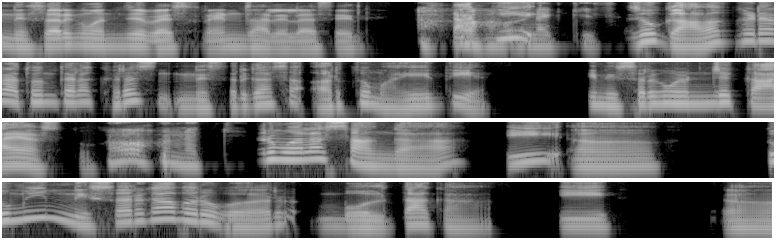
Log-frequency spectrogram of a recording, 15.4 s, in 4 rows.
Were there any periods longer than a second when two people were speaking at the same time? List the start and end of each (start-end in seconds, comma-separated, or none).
none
